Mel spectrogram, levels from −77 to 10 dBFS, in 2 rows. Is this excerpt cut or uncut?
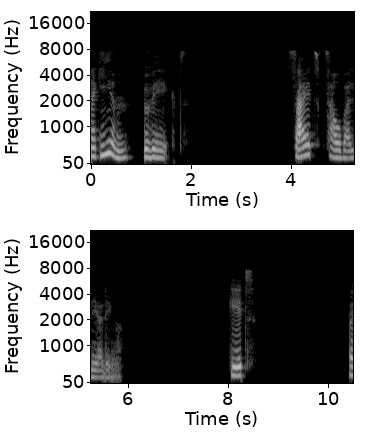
cut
